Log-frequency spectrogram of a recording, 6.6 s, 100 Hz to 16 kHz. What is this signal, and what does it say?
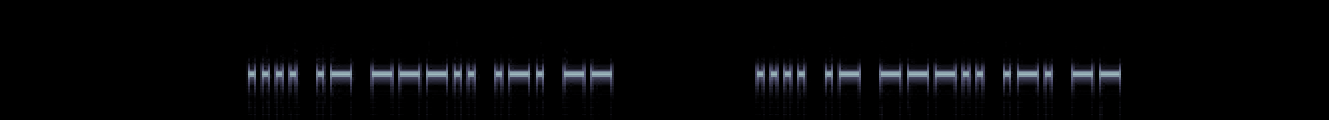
Morse code, heard as a keyed tone, about 34 wpm, 700 Hz. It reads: HA8RM HA8RM
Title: DXCC-100 Call Signs - 5 Characters - Repeated 2x - 35wpm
